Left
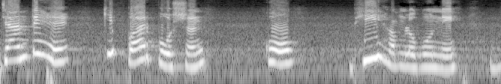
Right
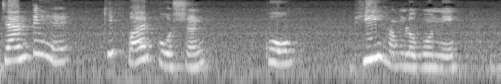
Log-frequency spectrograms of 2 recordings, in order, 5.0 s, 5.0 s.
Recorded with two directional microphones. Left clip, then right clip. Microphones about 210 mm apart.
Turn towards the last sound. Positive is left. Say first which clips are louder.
# left 4 dB
turn(degrees=30)  # may be behind; listen again after turning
